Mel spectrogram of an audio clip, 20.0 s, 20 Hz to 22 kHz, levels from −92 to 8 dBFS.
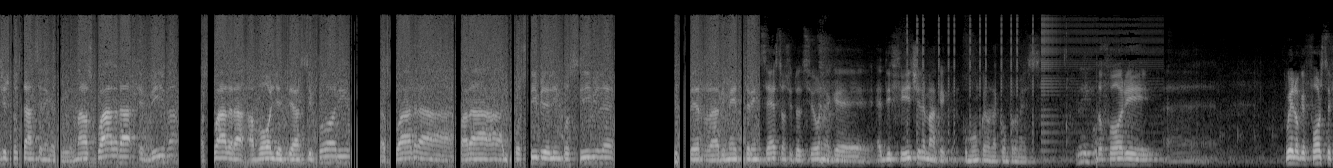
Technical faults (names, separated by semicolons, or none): low bit depth without dither; GSM signalling bursts; GSM phone buzz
